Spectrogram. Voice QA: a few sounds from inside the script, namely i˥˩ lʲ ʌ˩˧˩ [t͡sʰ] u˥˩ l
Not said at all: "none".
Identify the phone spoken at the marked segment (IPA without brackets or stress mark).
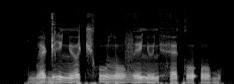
t͡ʃʰ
